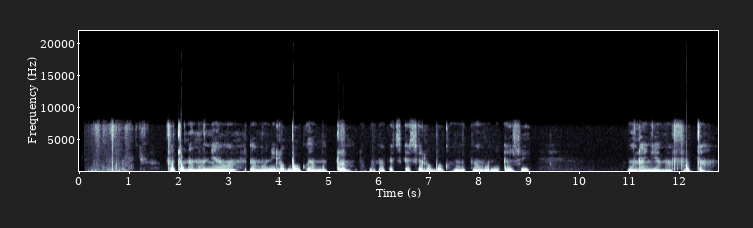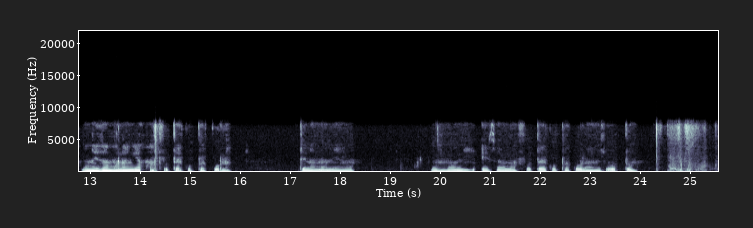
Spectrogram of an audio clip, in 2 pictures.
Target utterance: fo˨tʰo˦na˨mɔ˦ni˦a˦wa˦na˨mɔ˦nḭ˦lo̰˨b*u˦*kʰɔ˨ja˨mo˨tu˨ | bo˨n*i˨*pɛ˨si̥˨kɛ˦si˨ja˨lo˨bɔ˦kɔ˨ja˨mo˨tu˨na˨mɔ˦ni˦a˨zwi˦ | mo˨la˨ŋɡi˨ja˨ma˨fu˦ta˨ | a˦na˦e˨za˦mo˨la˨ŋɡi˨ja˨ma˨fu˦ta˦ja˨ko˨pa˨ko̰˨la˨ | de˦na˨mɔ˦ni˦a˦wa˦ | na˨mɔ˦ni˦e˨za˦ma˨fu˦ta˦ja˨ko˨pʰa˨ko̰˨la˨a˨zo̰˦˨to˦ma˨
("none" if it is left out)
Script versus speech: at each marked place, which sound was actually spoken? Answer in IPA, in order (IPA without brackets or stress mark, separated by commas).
ɔ˦, a˨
